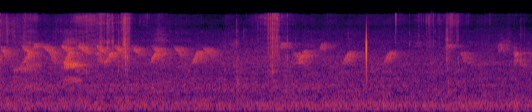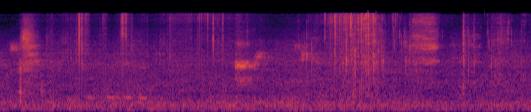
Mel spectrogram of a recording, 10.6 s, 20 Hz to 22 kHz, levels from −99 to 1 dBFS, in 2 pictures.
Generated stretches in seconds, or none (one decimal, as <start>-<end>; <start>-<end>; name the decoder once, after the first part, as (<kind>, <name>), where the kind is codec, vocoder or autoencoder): 4.9-8.4 (codec, SNAC)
